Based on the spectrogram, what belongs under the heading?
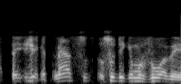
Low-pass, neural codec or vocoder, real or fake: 7.2 kHz; none; real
